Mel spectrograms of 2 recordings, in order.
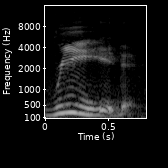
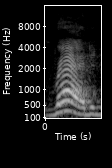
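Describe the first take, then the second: First: The vowel is a long ee sound. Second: The vowel is a short eh sound. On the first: The action happens in the present. "in the present tense, we want to say, I read. So the sound is E" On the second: The action happened in the past. "It's red, just like the color red"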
